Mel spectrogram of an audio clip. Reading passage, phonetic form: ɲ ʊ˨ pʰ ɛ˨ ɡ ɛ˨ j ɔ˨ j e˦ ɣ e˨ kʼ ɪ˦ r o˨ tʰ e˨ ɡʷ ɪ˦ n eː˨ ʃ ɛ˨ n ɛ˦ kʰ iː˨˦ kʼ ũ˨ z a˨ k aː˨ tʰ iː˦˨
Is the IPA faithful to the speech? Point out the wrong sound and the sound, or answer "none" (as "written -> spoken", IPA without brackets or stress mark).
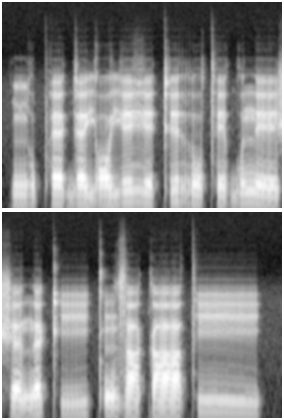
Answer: none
